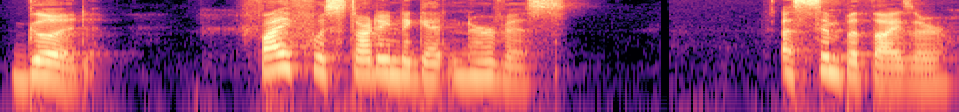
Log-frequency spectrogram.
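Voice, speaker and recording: Game casting: stern female military tactician, medium pitch, sardonic, sharp-tongued, articulate, little patience. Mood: brisk, businesslike. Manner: curt, sardonic, lecturing, articulate. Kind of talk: scripted video game character acting.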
